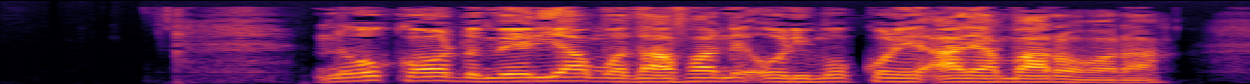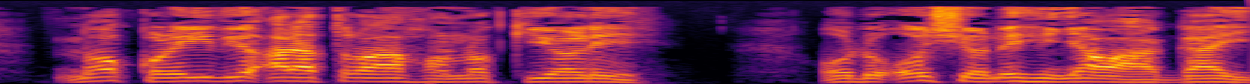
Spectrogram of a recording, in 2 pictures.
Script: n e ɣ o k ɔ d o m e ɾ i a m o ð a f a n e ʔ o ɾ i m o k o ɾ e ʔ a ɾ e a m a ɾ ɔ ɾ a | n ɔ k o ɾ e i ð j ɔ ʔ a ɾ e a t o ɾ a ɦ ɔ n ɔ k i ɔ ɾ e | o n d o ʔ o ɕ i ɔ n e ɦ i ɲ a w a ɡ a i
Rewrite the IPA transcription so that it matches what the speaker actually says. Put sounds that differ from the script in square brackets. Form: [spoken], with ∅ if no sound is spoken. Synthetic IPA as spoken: n e ɣ o k ɔ d o m e ɾ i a m o ð a f a n e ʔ o ɾ i m o k o ɾ e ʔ a ɾ e a m a ɾ ɔ ɾ a | n ɔ k o ɾ e i ð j ɔ ʔ a ɾ e a t o ɾ a ɦ ɔ n ɔ k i ɔ ɾ e | o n d o ʔ o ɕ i ɔ n e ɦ i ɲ a w a ɡ a i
